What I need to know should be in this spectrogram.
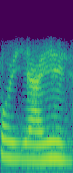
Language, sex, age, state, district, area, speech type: Manipuri, female, 18-30, Manipur, Chandel, rural, conversation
